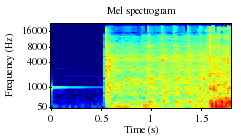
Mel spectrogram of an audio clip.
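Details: Pontiac Fiero with swapped 3800 engine: cranks and catches right away, settles into a steady even run as revs pick up slightly; healthy start, before coolant fill.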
